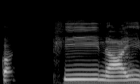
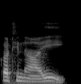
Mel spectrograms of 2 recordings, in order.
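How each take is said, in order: First: कठिनाई as slow "ka-theee-naai"; wrong long ee. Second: कठिनाई as "kathinaai", quick middle; short i. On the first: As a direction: drag out ठि in कठिनाई. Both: Shown as a demonstration. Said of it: "कठिनाई नहीं".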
